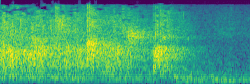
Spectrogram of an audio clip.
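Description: A crowd at a snooker final between Gary Wilson and Martin O'Donnell at the Welsh Open applauds, dense steady clapping in a hall that gradually fades out over about two seconds.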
